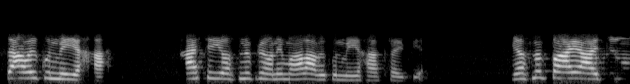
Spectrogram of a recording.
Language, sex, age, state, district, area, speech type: Kashmiri, female, 30-45, Jammu and Kashmir, Anantnag, rural, conversation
